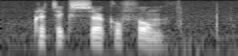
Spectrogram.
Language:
English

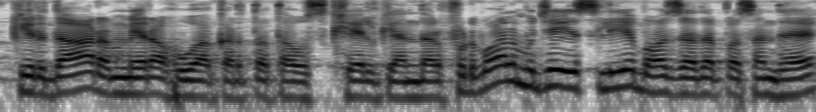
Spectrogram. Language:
Urdu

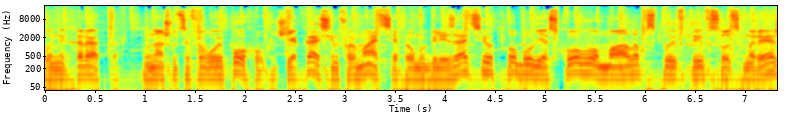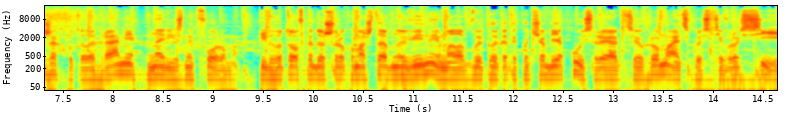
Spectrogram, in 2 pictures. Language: Ukrainian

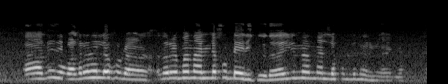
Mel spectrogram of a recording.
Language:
Malayalam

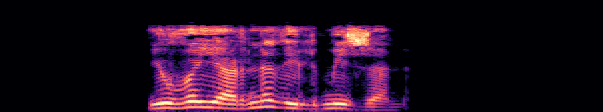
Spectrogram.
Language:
Kabyle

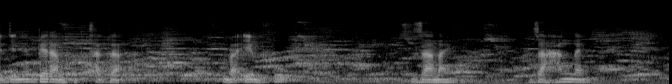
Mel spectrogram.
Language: Bodo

